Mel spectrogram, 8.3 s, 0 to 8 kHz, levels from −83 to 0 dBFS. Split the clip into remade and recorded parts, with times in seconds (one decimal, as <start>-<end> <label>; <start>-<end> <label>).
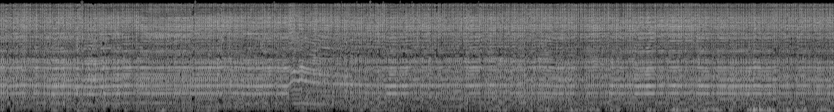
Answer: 0.0-0.8 remade; 0.8-8.3 recorded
